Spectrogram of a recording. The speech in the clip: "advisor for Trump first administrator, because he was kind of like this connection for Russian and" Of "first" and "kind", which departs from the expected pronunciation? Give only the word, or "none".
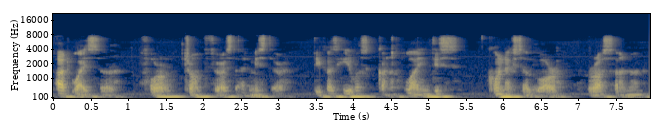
kind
